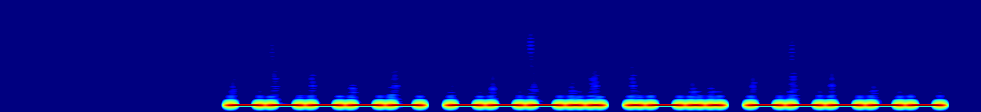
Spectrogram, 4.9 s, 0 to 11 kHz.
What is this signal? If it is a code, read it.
Morse code, heard as a keyed tone, about 25 wpm, 700 Hz. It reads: 08L0
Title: Speed-Racing - Four Letter-Number Combinations - 20wpm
